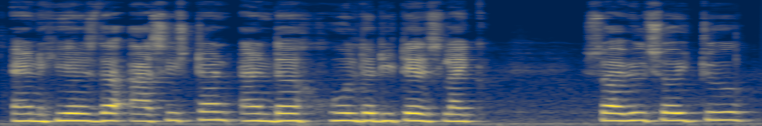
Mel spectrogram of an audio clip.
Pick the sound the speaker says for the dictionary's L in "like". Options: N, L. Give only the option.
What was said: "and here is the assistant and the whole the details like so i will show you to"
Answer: L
